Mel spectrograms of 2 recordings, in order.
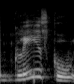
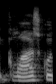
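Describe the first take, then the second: First: Imitated American "Glasgow" as GLAZE-go; mock American "Glasgow", rhyming the start with "glaze"; American pronunciation. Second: Said in the usual way. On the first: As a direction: say "Glasgow" the American way, long first vowel. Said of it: "they say it a funny, funny way". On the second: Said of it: "they don't say Glasgow".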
